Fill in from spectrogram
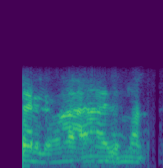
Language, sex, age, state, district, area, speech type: Telugu, male, 60+, Andhra Pradesh, Sri Satya Sai, urban, conversation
